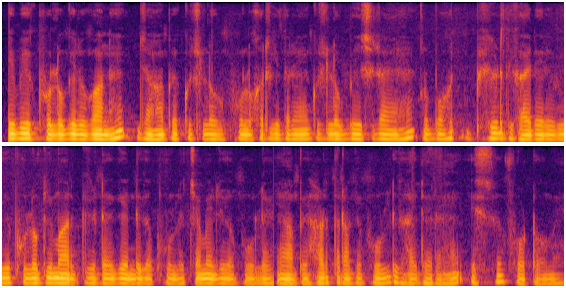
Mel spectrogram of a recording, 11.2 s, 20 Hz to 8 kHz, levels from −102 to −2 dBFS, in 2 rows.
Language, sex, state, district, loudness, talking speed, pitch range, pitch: Hindi, male, Uttar Pradesh, Muzaffarnagar, -20 LUFS, 290 wpm, 95-100 Hz, 95 Hz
